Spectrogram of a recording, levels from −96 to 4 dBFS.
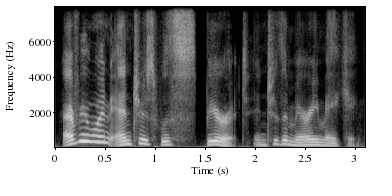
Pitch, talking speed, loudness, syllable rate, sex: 205 Hz, 175 wpm, -20 LUFS, 5.9 syllables/s, female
